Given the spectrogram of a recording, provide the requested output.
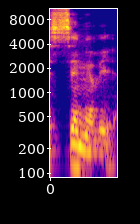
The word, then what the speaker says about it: simile: be an exception because you do not say simile, you just say simile, and the stress is on the front of on the first syllable, and then the E at the end is that what do you call it, the capital I.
